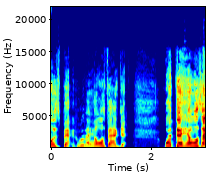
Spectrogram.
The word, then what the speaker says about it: Baghdad: Anyway, and then somebody brought up Baghdad. Who the hell? No. Because she said when she was trying to talk about Baghdad, she was pronouncing it Baghdadi, not just once as a mistake.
